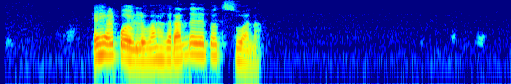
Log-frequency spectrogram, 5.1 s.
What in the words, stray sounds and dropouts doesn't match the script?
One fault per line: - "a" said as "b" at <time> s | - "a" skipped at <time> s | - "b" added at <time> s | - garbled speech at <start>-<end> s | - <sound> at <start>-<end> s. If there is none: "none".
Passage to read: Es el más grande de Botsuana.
- "pueblo" added at 1.2 s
